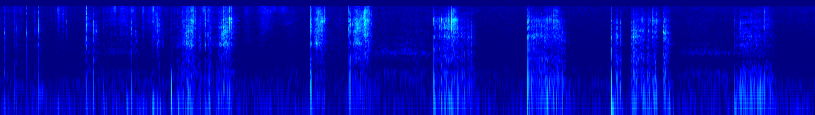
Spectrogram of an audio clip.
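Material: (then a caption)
Rubber. Short fingernails scratch and tap quickly on a solid black rubber hockey puck with a Canucks logo. Sharp dry clicks alternate with brief bursts of bright, rasping scratching, over a faint steady low hum.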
